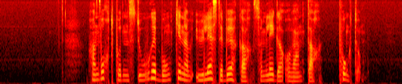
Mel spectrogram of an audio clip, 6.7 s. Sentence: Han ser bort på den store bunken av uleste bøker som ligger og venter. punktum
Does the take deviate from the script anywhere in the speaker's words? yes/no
yes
